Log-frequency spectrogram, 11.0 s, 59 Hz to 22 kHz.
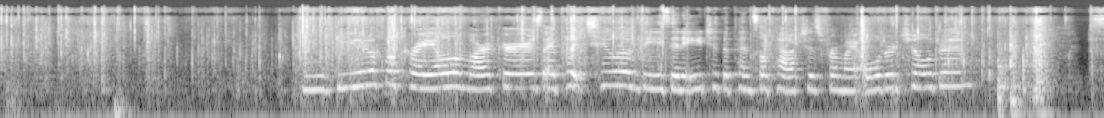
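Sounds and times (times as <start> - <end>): plastic bag crinkling: 0.0 - 10.6.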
